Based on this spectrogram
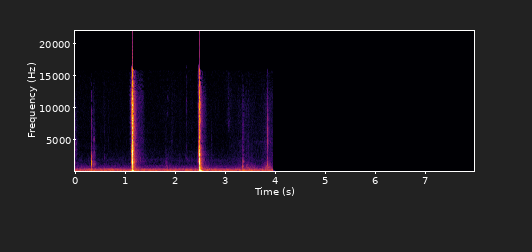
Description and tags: sound of a light switch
